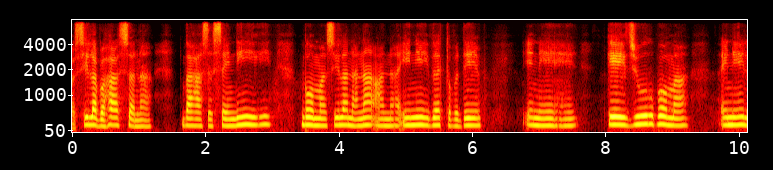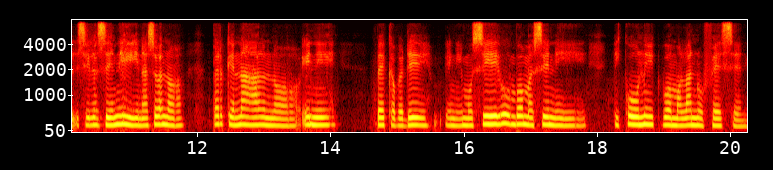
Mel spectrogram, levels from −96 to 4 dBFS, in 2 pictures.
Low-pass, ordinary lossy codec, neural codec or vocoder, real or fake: 7.2 kHz; none; codec, 16 kHz in and 24 kHz out, 0.6 kbps, FocalCodec, streaming, 4096 codes; fake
